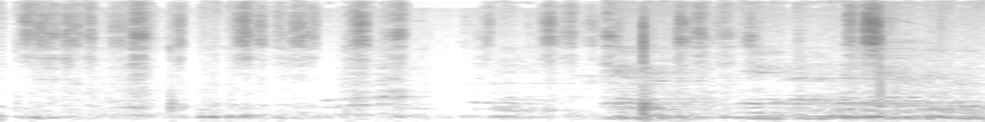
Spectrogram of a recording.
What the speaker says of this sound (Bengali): তাহলে আমি আবিষ্কারক লিখে দিচ্ছি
